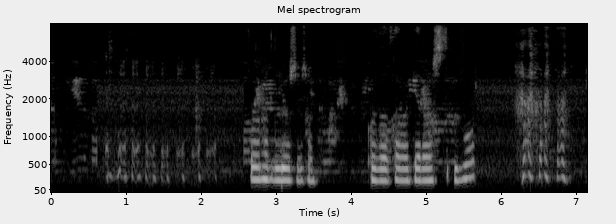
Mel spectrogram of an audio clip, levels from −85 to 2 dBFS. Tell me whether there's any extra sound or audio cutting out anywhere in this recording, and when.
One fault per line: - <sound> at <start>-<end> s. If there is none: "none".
- laugh at 0.7-2.2 s
- laugh at 6.2-7.0 s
